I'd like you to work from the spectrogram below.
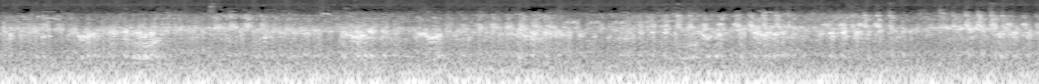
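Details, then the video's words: Lake frogs in full chorus, countless croaks merging into a steady rasping drone with brief louder swells, set against a constant low-frequency hum. "Frog Croaking"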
